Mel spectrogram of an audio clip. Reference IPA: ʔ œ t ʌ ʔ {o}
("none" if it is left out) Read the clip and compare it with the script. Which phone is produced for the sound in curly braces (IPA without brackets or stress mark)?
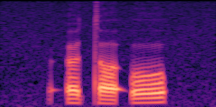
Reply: o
